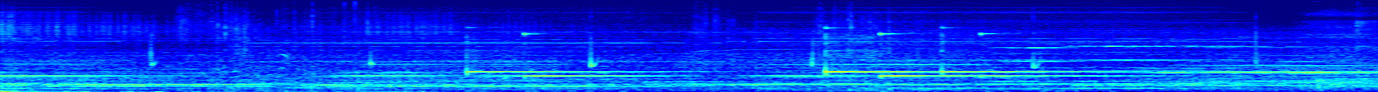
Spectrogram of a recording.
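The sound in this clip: A doorbell rings in a cold, damp two-room flat with mouldy wallpaper and a dripping pipe: two tonal rings sound over a steady background hiss, each lifting the level slightly and lingering.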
